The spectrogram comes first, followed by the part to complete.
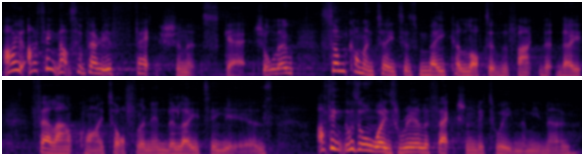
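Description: A woman's voice: sits low, very animated, darkish tone. Older woman lecturing in a church. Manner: scholarly, measured, with small hesitations and asides. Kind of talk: public talk reading from notes. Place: large church interior. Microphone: distant room mic. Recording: long church reverb.

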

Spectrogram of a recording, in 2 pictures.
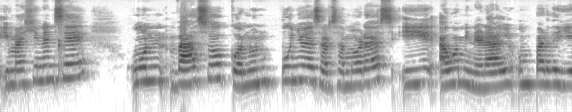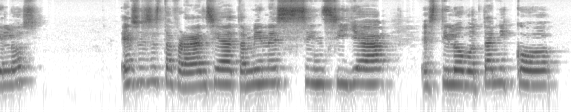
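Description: Young woman, high voice, chatty, expressive, small bedroom, camera at desk distance. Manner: chatty, expressive, uses diminutives. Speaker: beauty vlogger. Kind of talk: casual product review. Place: small bedroom with vanity mirrors, indoors.

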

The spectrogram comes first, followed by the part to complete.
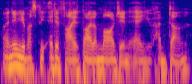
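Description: An actor playing a prince's loyal, sensible friend in a Shakespearean audio drama, plain and dryly observant. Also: male voice, a bass voice, fairly quick, pushed and bright, no echo, exaggerated voice. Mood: wry.

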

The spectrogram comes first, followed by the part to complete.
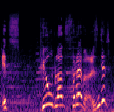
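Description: An actor playing a pompous, imperious middle-aged headmaster in a video game, with a haughty, commanding manner. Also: male voice, extremely high pitch, huge pitch swings, moderate pace, fairly bright tone, soft background music, full character voice. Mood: blustering. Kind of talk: video game character acting.

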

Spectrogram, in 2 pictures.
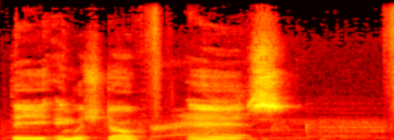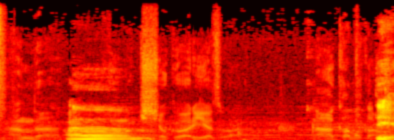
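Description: Low-voiced man rambling over a game. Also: a little mellow. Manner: halting, rambling, often trailing off and restarting. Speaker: let's play streamer. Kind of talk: casual live game commentary and chat with viewers. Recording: roomy echo, game music behind. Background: video game music.

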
